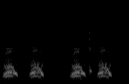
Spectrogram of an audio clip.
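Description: Small dog giving four quick, sharp barks in two pairs, fairly faint and alone.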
